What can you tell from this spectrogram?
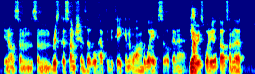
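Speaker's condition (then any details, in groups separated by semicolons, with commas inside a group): No condition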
